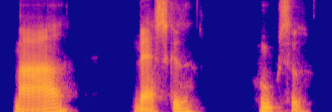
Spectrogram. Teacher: And in the combination with the letters E, so ET, the ET ending at the end of words, it becomes a soft D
